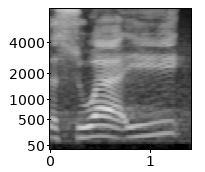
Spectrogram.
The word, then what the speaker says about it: السوائي: يزيد بن الأسود هو الصحابي أبو جابر يزيد بن الأسود السوائي بضم السين المهملة مشددة تخفيف الواو وبالمد كما سمعتم النطق، هو من بني سواء ابن عامر ابن صعصعة، ولهذا يقال له أحيانا يقال العامري السوائي العامري، وقيل أيضا في نسبه أنه الخزاعي.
